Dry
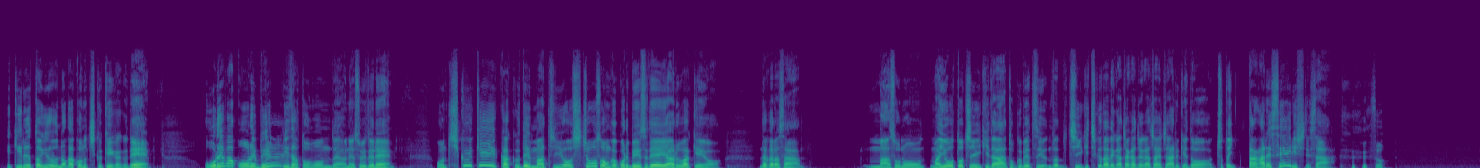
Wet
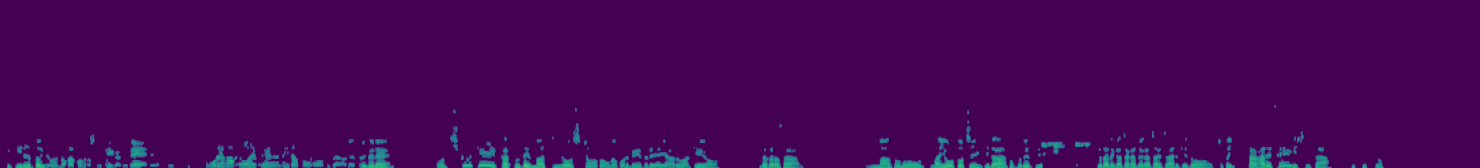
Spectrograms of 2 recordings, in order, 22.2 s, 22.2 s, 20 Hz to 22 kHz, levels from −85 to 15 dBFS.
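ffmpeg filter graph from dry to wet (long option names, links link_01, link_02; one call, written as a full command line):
ffmpeg -i in.wav -filter_complex "[0:a]asettb=1/sr,asplit=3[link_01][link_02][link_03];[link_01]atrim=end=0.664[link_04];[link_02]atrim=start=0.66:end=5.43,asetpts=PTS-STARTPTS,afade=type=in:duration=0.004:curve=qsin,afade=type=out:start_time=4.766:duration=0.004:curve=qsin,highpass=770,lowpass=3700,asplit=8[link_05][link_06][link_07][link_08][link_09][link_10][link_11][link_12];[link_06]adelay=263,afreqshift=-83,volume=-17dB[link_13];[link_07]adelay=526,afreqshift=-166,volume=-20.7dB[link_14];[link_08]adelay=789,afreqshift=-249,volume=-24.5dB[link_15];[link_09]adelay=1052,afreqshift=-332,volume=-28.2dB[link_16];[link_10]adelay=1315,afreqshift=-415,volume=-32dB[link_17];[link_11]adelay=1578,afreqshift=-498,volume=-35.7dB[link_18];[link_12]adelay=1841,afreqshift=-581,volume=-39.5dB[link_19];[link_05][link_13][link_14][link_15][link_16][link_17][link_18][link_19]amix=inputs=8:normalize=0,atrim=end_sample=210357[link_20];[link_03]atrim=start=5.426[link_21];[link_04][link_20]acrossfade=duration=0.004:curve1=hsin:curve2=qsin[link_22];[link_22][link_21]acrossfade=duration=0.004:curve1=qsin:curve2=hsin,asettb=1/sr,asplit=3[link_23][link_24][link_25];[link_23]atrim=end=8.674[link_26];[link_24]atrim=start=8.67:end=10.33,asetpts=PTS-STARTPTS,afade=type=in:duration=0.004:curve=qsin,afade=type=out:start_time=1.656:duration=0.004:curve=qsin,lowpass=2600,aemphasis=mode=production:type=riaa,acompressor=threshold=-23dB:ratio=10:attack=3.2:release=140:knee=1:detection=peak[link_27];[link_25]atrim=start=10.326[link_28];[link_26][link_27]acrossfade=duration=0.004:curve1=hsin:curve2=qsin[link_29];[link_29][link_28]acrossfade=duration=0.004:curve1=qsin:curve2=hsin,asettb=1/sr,asplit=3[link_30][link_31][link_32];[link_30]atrim=end=15.624[link_33];[link_31]atrim=start=15.62:end=16.42,asetpts=PTS-STARTPTS,afade=type=in:duration=0.004:curve=qsin,afade=type=out:start_time=0.796:duration=0.004:curve=qsin,equalizer=frequency=290:width=3.2:gain=-11.5,bandreject=frequency=60:width_type=h:width=6,bandreject=frequency=120:width_type=h:width=6,bandreject=frequency=180:width_type=h:width=6,bandreject=frequency=240:width_type=h:width=6,bandreject=frequency=300:width_type=h:width=6,bandreject=frequency=360:width_type=h:width=6,bandreject=frequency=420:width_type=h:width=6,bandreject=frequency=480:width_type=h:width=6,bandreject=frequency=540:width_type=h:width=6,lowpass=frequency=2900:width_type=q:width=0.5098,lowpass=frequency=2900:width_type=q:width=0.6013,lowpass=frequency=2900:width_type=q:width=0.9,lowpass=frequency=2900:width_type=q:width=2.563,afreqshift=-3400[link_34];[link_32]atrim=start=16.416[link_35];[link_33][link_34]acrossfade=duration=0.004:curve1=hsin:curve2=qsin[link_36];[link_36][link_35]acrossfade=duration=0.004:curve1=qsin:curve2=hsin,afftfilt=real='re*gte(hypot(re,im),0.0562)':imag='im*gte(hypot(re,im),0.0562)':win_size=1024:overlap=0.75,bandreject=frequency=2800:width=7.9" out.wav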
